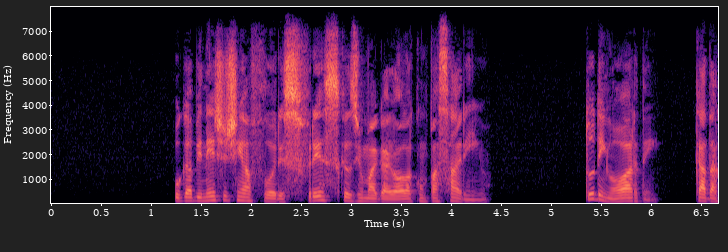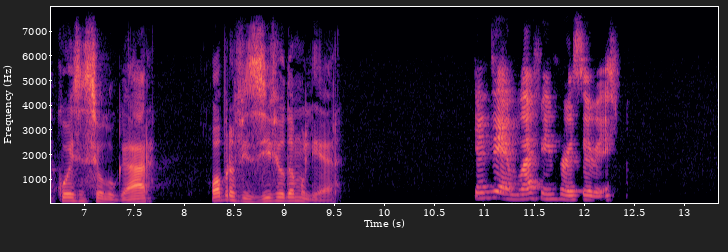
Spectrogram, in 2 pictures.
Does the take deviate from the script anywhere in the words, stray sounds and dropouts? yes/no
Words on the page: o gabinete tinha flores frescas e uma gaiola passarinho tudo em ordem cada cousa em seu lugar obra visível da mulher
yes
